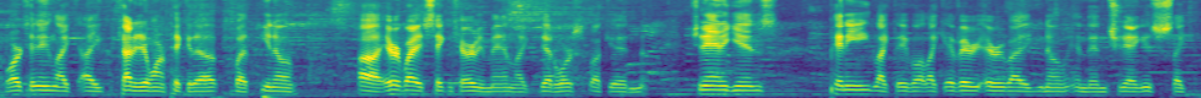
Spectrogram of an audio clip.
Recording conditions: busy venue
